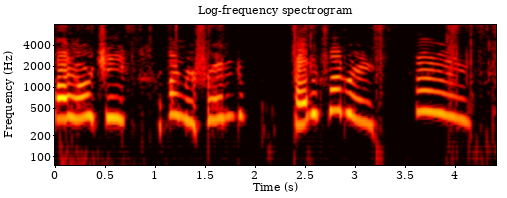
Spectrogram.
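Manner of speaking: very high-pitched hand-puppet character voice. Playing with a hand puppet while talking with a friend, the speaker uses a hand puppet voice. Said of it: "He's like".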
